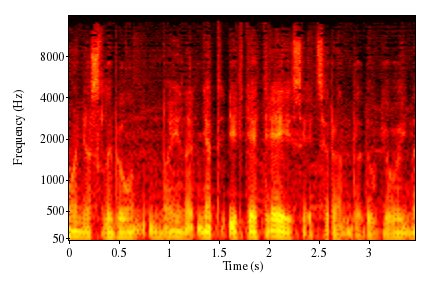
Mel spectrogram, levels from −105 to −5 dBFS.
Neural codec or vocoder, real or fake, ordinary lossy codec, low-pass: vocoder, 44.1 kHz, 128 mel bands, Pupu-Vocoder; fake; MP3, 64 kbps; 14.4 kHz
